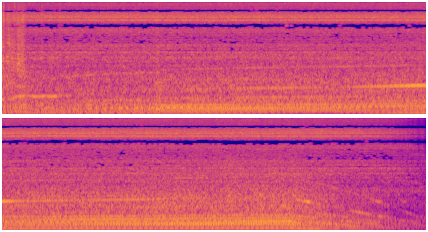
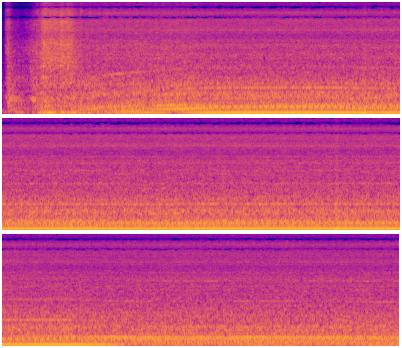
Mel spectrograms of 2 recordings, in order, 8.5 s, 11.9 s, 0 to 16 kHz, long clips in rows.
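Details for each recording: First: 1986 Chevy S10 Blazer 2.5L, just got running: engine catches, idle climbs and hangs high then winds down, runaway idle persisting while vacuum lines are traced; TPS, MAP sensor and IAC also suspected. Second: 1986 Chevy S10 Blazer 2.5L with runaway idle: cranks, catches and settles into steady even low idle, not perfect but much improved.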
